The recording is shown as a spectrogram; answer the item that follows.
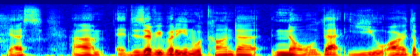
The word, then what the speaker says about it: Wakanda: saying it right yes it does everybody in Wakanda know that you are the Black Panther as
